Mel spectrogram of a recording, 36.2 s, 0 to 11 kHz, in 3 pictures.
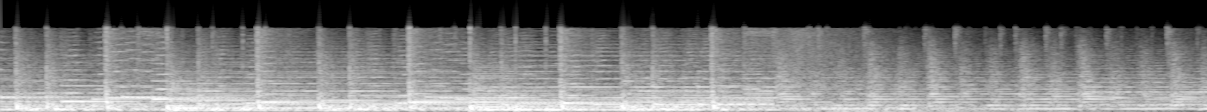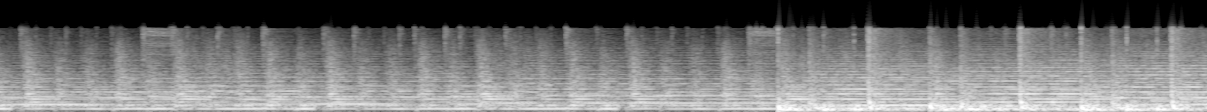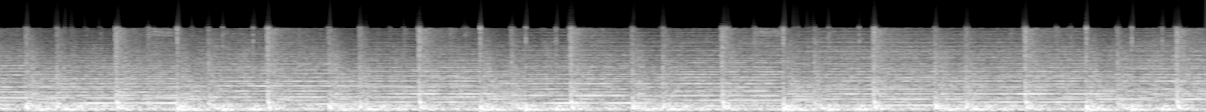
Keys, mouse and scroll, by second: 0.3 Tab, 0.7 middle click, 1.1-2.5 scroll down 4, 2.5 click, 2.9-4.9 middle drag, 4.9 e, 10.7 g, 24.2 click, 26.2 click, 26.7 click, 27.7 click, 27.8-28.1 scroll up 4, 28.3 click, 29.2 g, 29.9 middle click, 30.6 click, 30.8-31.1 scroll down 1, 31.1 middle click, 32.1 click, 32.7-33.6 scroll up 3, 33.6 g.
